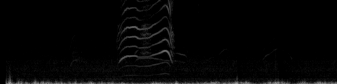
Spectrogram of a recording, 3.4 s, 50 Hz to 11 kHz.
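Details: Pied avocet on its nest in Dutch meadowland, filmed from 8 metres: a short burst of rapid, harmonic, slightly rising kleep-like notes over a steady low rumble of wind.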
